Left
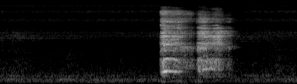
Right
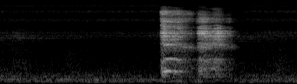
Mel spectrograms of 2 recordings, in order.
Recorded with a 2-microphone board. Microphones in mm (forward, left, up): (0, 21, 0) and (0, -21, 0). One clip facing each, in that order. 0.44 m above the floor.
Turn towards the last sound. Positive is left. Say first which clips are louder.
# left 6 dB
turn(degrees=50)  # may be behind; listen again after turning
